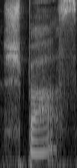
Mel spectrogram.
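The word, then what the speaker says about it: Spaß: Spas as an example you don't pronounce it like an S but again like a sh so Spas whenever you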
